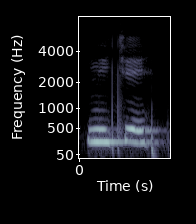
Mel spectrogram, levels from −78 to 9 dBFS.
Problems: constant background noise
